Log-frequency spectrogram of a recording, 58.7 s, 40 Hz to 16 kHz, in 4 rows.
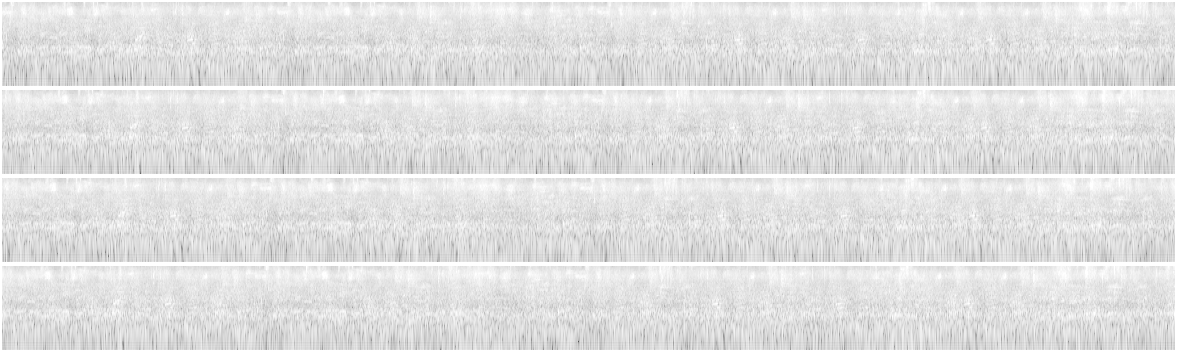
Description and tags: crowd int show movement walla murmur active whispers no steps nice smooth detailed sweetener
recorded with Sony PCM-D50, Tascam DAP1 DAT with AT835 stereo mic, or Zoom H2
